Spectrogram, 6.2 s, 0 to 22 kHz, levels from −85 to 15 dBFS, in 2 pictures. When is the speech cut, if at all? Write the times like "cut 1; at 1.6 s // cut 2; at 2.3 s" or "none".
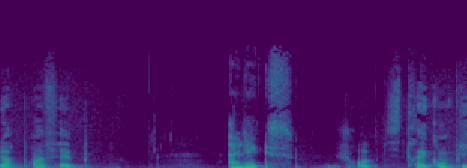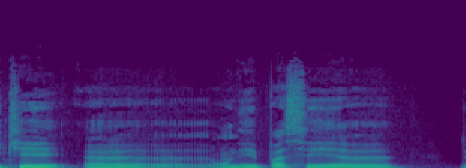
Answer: cut 1; at 2.5 s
